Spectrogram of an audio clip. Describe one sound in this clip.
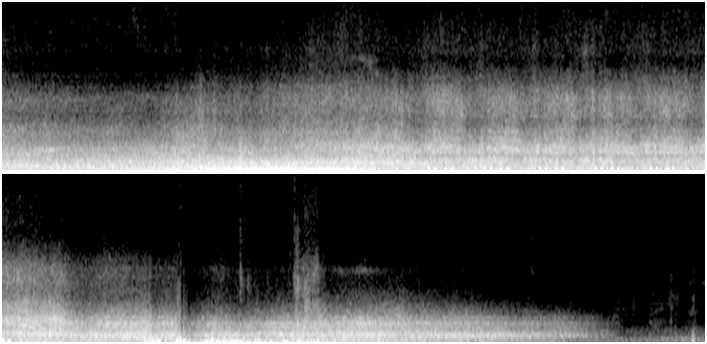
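A passenger train roars past at speed and fades away.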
